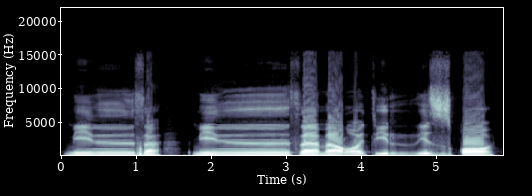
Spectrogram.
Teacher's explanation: Ikhfa yaitu ditandai dengan nun sukun bertemu dengan huruf tsa yaitu cara membacanya samarkan nunnya kepada makhraj daripada huruf tsa · samarkan nunnya kepada makhraj daripada huruf tha. Makhraj tha adalah ujung lidah menempel dengan gigi sari kita. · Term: bacaan ikhfa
